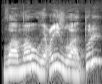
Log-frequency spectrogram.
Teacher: عین کی جگہ پر حمزہ کی آواز اور زوا کی جگہ پہ زا کی آواز نہیں آنی چاہیے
